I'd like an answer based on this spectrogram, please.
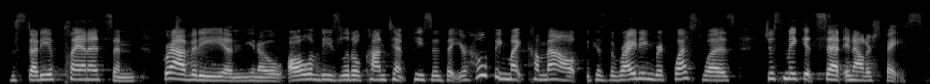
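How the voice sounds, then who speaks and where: A woman's voice: a little high, fairly bright tone. A woman teacher trainer giving a workshop talk to other teachers, telling a classroom story in a chatty, rambling way with many asides.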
